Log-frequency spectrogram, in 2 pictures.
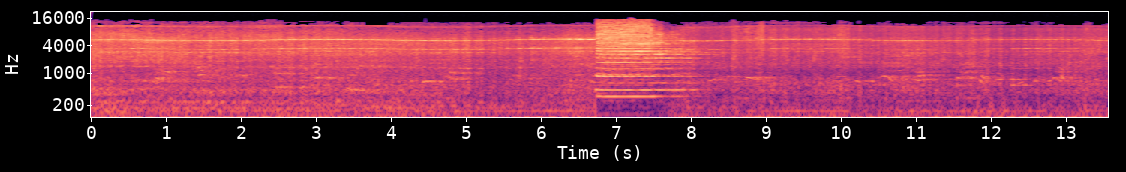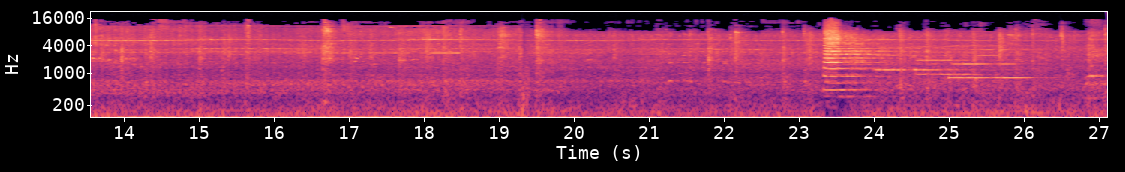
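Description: Express passenger train passing close by: a steady heavy rumble with a faint high whine, and two train-horn blasts of about a second each, one about 7 seconds in and one near the end.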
